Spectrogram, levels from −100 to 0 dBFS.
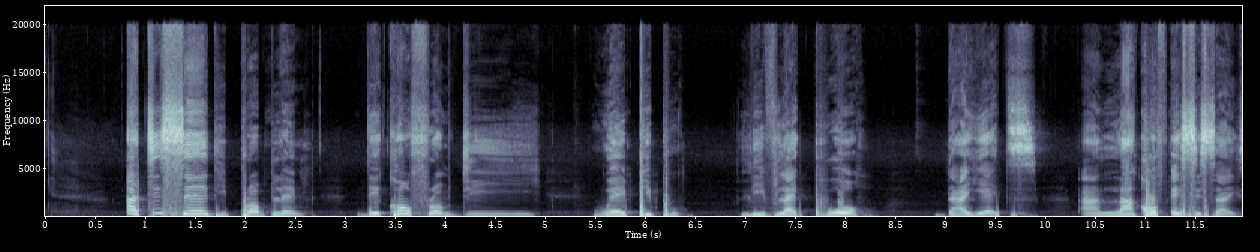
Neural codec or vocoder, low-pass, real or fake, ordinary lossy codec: none; none; real; none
